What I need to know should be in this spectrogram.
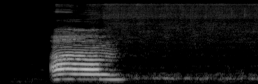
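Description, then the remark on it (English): Tap water starts abruptly with a brief, loud tonal squeal, then settles into a steady, quieter stream running into a sink, run to get drinking water. “Wait, why don't you use that to fill the Brita? Because your Brita won't fit in your sink.”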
